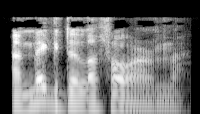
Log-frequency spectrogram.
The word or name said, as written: amygdaliform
